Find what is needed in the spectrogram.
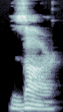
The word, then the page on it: tsar: American English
